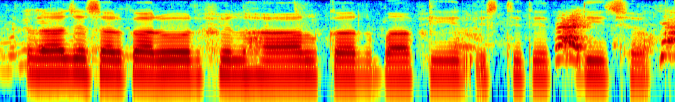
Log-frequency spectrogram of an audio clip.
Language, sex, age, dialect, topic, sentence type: Magahi, female, 18-24, Northeastern/Surjapuri, banking, statement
